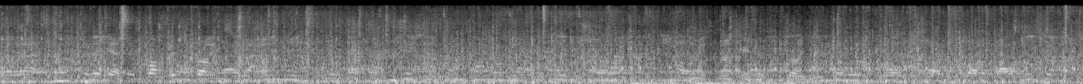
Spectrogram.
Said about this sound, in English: Water pumps. All engines, just amazing. Smell the diesel, smell the petrol. They're all sitting here just pumping away, and it's sort of, it's a real niche collector's corner.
